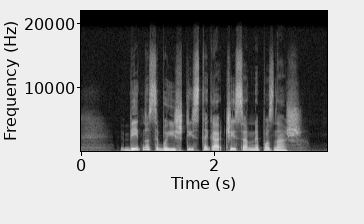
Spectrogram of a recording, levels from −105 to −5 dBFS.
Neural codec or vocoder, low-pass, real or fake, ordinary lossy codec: none; 19.8 kHz; real; none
